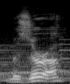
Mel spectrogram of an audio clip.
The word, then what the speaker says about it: Missouri: that is out in missouri missouri as many missourians say it uh if she's really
